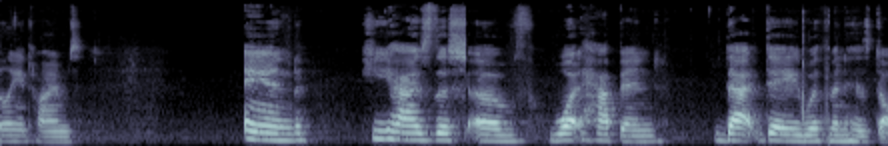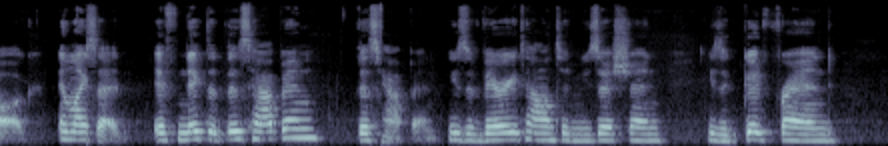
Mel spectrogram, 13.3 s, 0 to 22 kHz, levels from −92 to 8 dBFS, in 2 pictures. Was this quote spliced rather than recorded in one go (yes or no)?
yes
